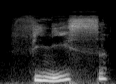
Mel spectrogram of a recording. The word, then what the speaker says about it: finissent: Ils finissent. So remember, as usual, when we get the verbs E and T not pronounced.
